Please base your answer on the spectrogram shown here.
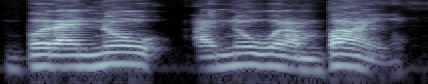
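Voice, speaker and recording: Speaking a little slowly in a mid-range voice, a Miami, Florida sneaker vlogger keeps things casual and relaxed. He talks sneakers with plenty of slang and frequent "bro"s.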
